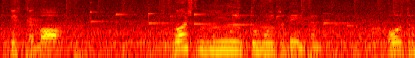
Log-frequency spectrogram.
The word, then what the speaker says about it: Kierkegaard: Nietzsche e Raul Seixas, para mim, dois grandes pensadores referenciais, e Søren Kierkegaard, que se pronuncia Kierkegaard.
